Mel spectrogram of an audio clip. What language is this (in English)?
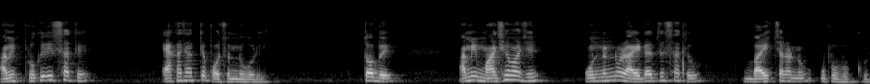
Bangla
